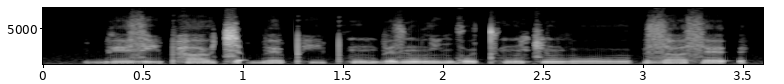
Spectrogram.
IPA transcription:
be˦zi˦pʰa˦ʊ̯ t͡ɕä˦ʔbɛ˦pʰi˦pʰũ˦ bɛ̰˦˨zũ˦˨lĩ˦ ɡo̰˦˨ʊ̯tʰũ˦t͡ɕũ˨ lo˨ʊ̯ | zä˦sʰɛ˦ʔ

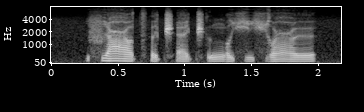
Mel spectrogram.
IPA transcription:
fi˥ʕɒ˧˥t͡sʼə˧t͡ʃʼæ˩ t͡ʃʼɯ˧ŋɔ˩çi˧ ço˧˥ʕø˧˥

